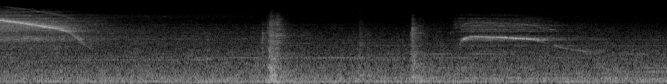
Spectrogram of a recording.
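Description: Silver double-deck suburban electric train pulling slowly out of the platform, running with a steady rumble. A high squeal slides sharply down in pitch right at the start, two clanks follow, and a second high squeal holds and then falls away about two-thirds through.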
